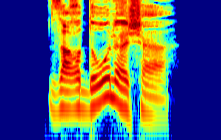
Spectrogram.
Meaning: 1. comparative degree of sardonisch 2. inflection of sardonisch: strong/mixed nominative masculine singular 3. inflection of sardonisch: strong genitive/dative feminine singular
- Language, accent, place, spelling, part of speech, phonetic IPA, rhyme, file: German, Germany, Berlin, sardonischer, adjective, [zaʁˈdoːnɪʃɐ], -oːnɪʃɐ, De-sardonischer.ogg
